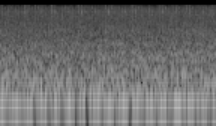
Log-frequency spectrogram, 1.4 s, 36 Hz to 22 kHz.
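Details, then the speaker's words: 1998 Mustang GT V8 after replacing the IAC valve to cure idle surge and base idle: steady, even low rumble with no hunting; revs come down automatically from 3,000 without stalling; surge fixed. "Is that coming down faster? It doesn't stall at 3,000. It automatically comes down. It automatically comes down? So it looks like we might have fixed the problem here with this $45 part from AutoZone. IAC valve."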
